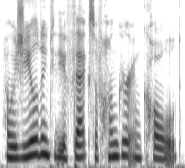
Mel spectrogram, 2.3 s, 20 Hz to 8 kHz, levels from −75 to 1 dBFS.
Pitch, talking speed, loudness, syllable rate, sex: 225 Hz, 260 wpm, -16 LUFS, 6.1 syllables/s, female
